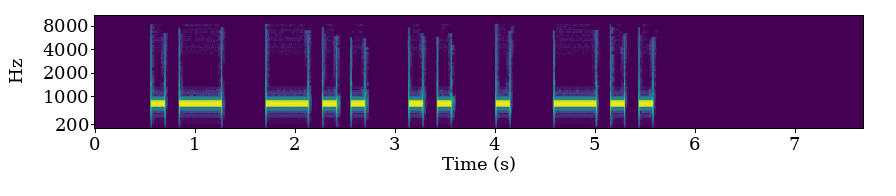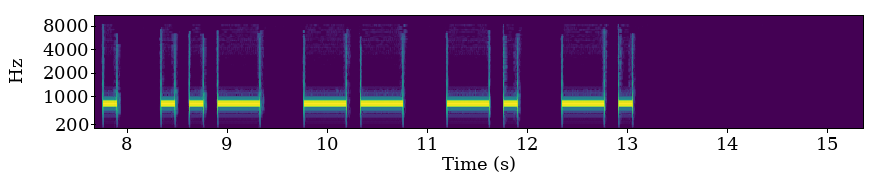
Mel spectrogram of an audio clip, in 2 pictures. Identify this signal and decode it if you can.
Morse code, heard as a keyed tone, about 8 wpm, 800 Hz. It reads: ADIED EUMNN
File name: LEZIONI / 3 MWRO / 3 MW 8wpm 2501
